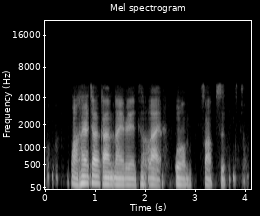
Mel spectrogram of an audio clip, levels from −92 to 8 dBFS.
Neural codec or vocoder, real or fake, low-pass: codec, 16 kHz, 1 kbps, FunCodec, trained on Chinese and English, 50 frames a second; fake; 5.4 kHz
